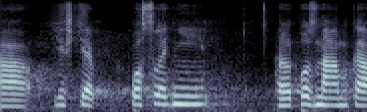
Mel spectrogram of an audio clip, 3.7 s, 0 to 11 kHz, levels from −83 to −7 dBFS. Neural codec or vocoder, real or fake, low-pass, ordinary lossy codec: codec, 24 kHz, 6 kbps, HILCodec; fake; 9.9 kHz; Opus, 16 kbps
